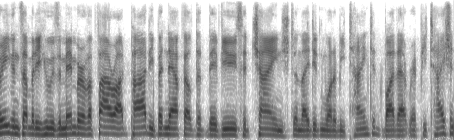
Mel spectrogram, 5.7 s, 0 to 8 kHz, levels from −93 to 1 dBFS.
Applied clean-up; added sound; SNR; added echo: none; none; none; none.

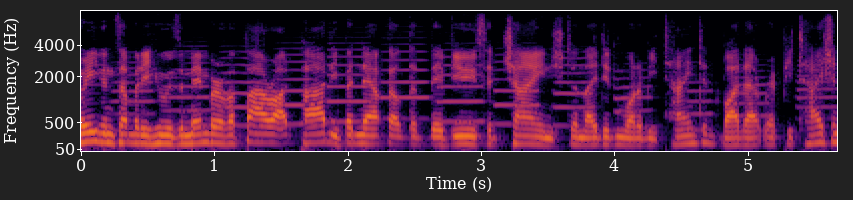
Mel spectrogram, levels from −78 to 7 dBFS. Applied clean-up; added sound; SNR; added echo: classical method log-MMSE.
